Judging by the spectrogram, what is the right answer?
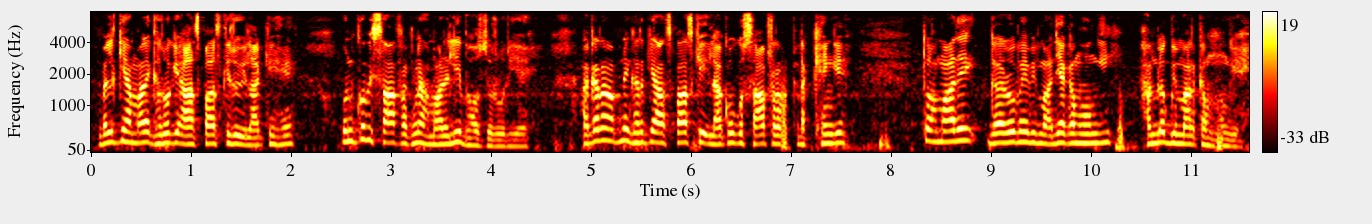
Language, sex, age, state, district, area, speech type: Urdu, male, 18-30, Uttar Pradesh, Shahjahanpur, urban, spontaneous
